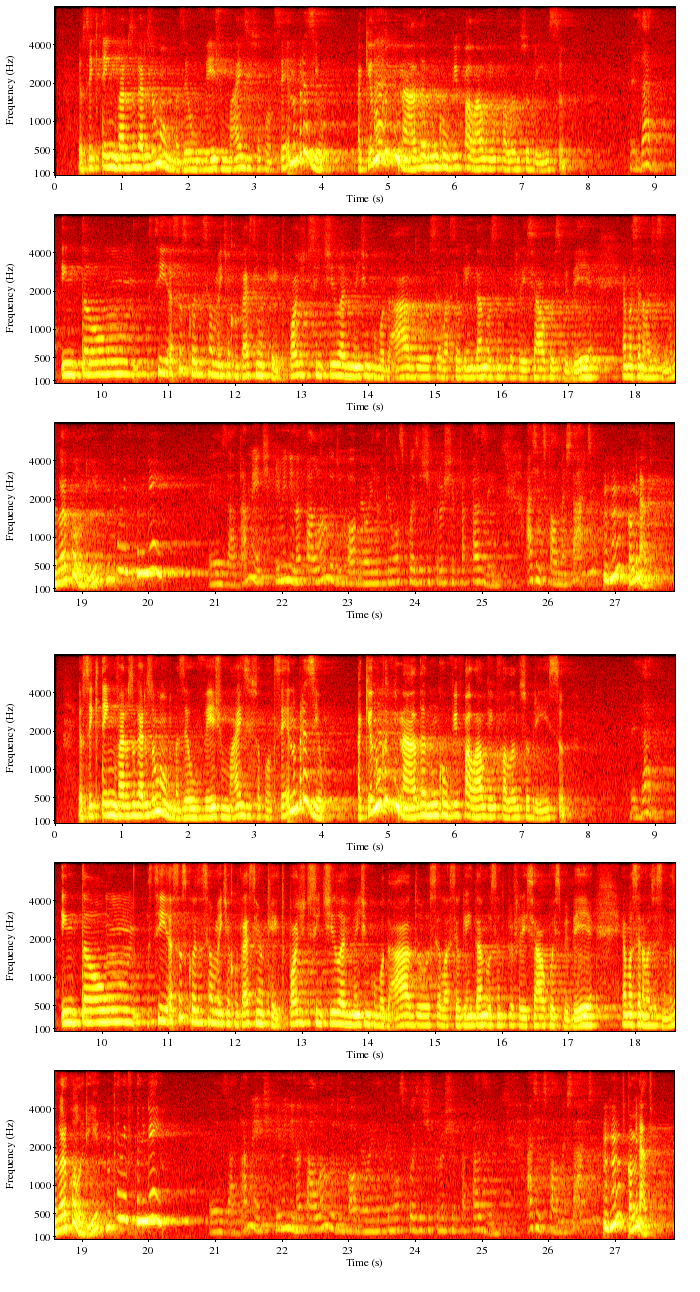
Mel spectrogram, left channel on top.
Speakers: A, on the right; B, on the left.
A: Eu sei que tem em vários lugares do mundo, mas eu vejo mais isso acontecer no Brasil. Aqui eu nunca
B: Ah,
A: vi nada, nunca ouvi falar alguém falando sobre isso.
B: pois é.
A: Então, se essas coisas realmente acontecem, ok, tu pode te sentir levemente incomodado, sei lá, se alguém tá no assento preferencial com esse bebê, é uma cena mais assim, mas agora colorir, não tem nível com ninguém.
B: Exatamente. E menina, falando de hobby, eu ainda tenho umas coisas de crochê pra fazer. A gente se fala mais tarde?
A: Uhum, combinado.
